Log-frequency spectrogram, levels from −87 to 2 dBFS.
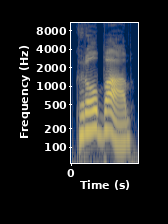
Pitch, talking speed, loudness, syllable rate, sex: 160 Hz, 215 wpm, -15 LUFS, 4.3 syllables/s, male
